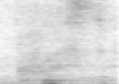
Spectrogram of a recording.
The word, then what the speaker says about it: Quistis: Quistis.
